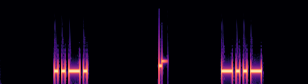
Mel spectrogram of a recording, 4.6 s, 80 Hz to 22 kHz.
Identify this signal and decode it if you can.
Morse code, heard as a keyed tone, about 22 wpm, 700 Hz. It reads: F X
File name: Single-Letter-Number-22wpm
